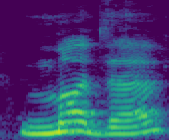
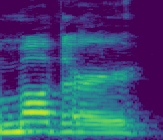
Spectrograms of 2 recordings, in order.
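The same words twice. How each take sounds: First: It is said with a British accent. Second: It is said with an American accent.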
